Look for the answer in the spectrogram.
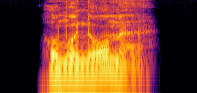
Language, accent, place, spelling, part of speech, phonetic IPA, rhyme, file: German, Germany, Berlin, homonome, adjective, [ˌhomoˈnoːmə], -oːmə, De-homonome.ogg
- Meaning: inflection of homonom: 1. strong/mixed nominative/accusative feminine singular 2. strong nominative/accusative plural 3. weak nominative all-gender singular 4. weak accusative feminine/neuter singular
